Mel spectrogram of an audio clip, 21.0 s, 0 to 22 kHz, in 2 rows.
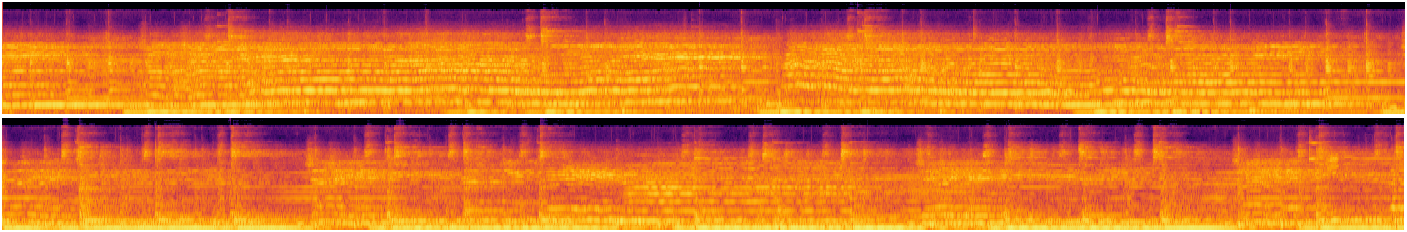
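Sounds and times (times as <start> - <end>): instrumental accompaniment: 0.0 - 21.0
girl singing: 12.8 - 21.0.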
